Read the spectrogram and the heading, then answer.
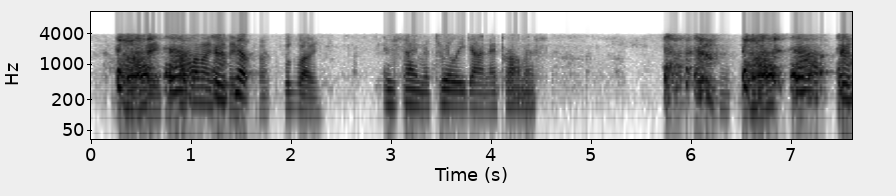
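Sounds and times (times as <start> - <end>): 
harsh chesty coughing: 0.2 - 1.6, 5.7 - 7.6
speech: 0.2 - 4.6, 5.7 - 7.6.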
